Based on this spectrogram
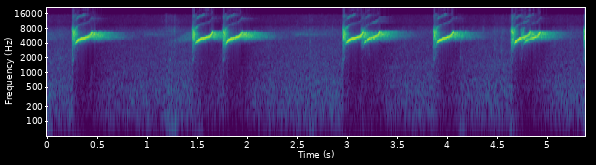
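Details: Bright, very high chip notes of a five-coloured sunbird, some doubled, each sliding upward into a ringing drawn-out tone and repeated about once a second over low background noise.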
